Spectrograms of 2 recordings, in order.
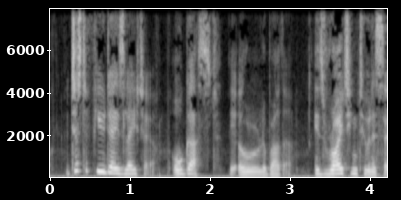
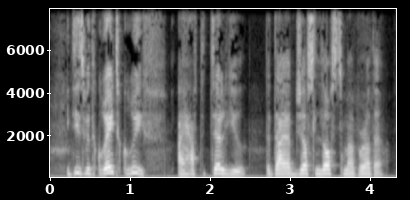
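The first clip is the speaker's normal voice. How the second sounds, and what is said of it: Dramatic put-on French accent. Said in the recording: “Would you like me to do this in a French accent? ... How dramatic a French accent do you want? ... Oh, very.”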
